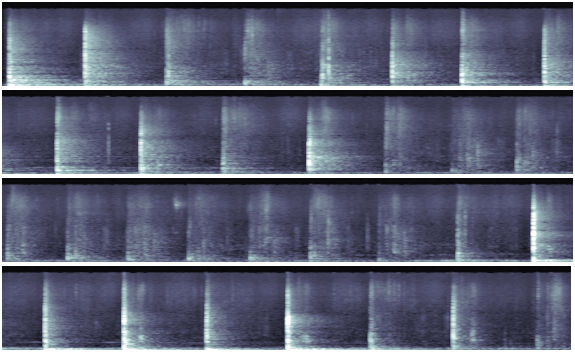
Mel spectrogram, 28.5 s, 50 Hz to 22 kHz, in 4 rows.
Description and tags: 120807 Footsteps up stone stairs, slow, boots, echo, Aarhus
Slow, echoey footsteps on stone steps. Sony M10. 2012.
boots, footsteps, stairs, walking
